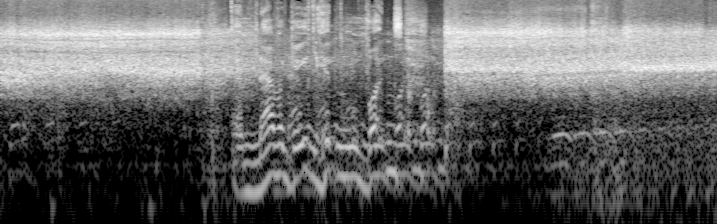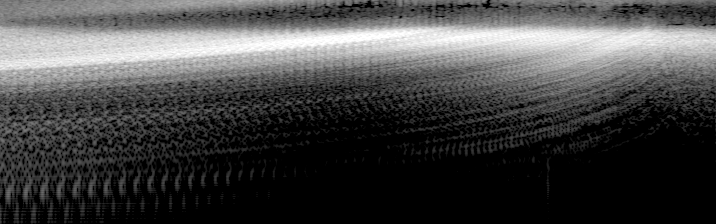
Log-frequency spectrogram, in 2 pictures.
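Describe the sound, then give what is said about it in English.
A large jet roars loudly through its takeoff, a steady hissing blast with a whining engine tone that climbs and sweeps upward for many seconds; a man talks briefly early on. “here he is taking the big jet off.”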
